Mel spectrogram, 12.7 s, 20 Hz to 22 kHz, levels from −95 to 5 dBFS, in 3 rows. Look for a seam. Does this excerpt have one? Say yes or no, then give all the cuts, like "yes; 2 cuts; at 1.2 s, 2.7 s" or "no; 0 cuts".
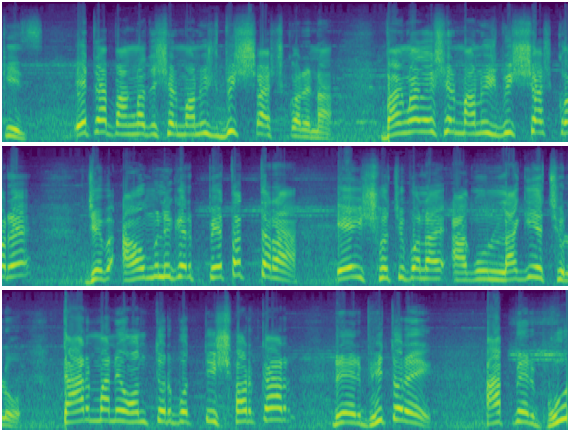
no; 0 cuts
